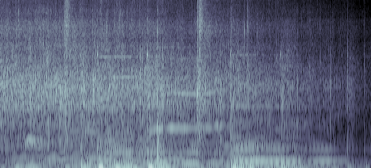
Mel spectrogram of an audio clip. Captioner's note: audience applauding; gentle music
